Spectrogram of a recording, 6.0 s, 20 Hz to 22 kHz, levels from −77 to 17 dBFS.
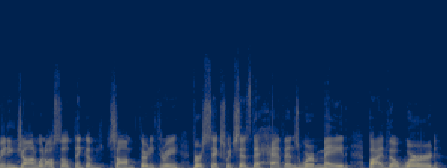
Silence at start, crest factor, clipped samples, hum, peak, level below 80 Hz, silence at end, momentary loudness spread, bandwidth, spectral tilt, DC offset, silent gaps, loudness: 0 s; 20 dB; under 0.1%; none; -4 dBFS; -68 dBFS; 0.1 s; 5 LU; 13.5 kHz; -5.5 dB/octave; under 0.1%; none; -25 LUFS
